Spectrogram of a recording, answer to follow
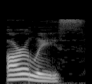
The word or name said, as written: arlys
